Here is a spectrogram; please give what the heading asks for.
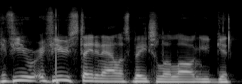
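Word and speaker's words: Alys Beach: Well, I will say this: we drove through Alice Beach, which I thought was Alley's Beach. Yep. But it's Alice Beach. Y'all got all that money. Spell it right.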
